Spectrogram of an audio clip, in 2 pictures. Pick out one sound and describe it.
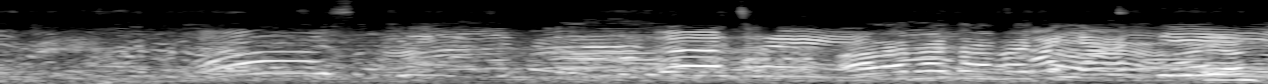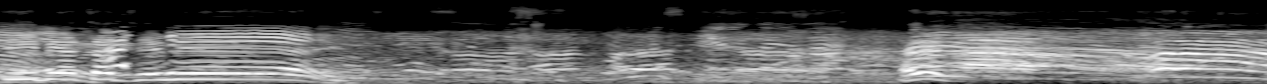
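Men and women shout loudly and excitedly close by.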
